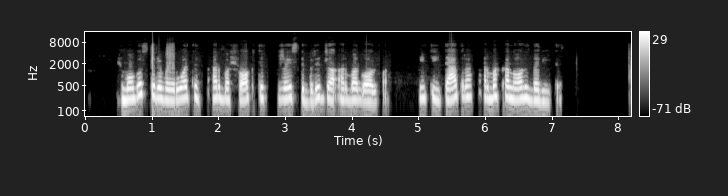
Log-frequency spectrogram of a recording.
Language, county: Lithuanian, Vilnius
